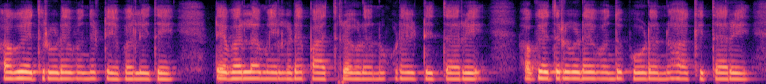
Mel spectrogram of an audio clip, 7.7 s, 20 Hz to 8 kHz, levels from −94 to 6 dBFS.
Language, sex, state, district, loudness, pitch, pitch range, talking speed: Kannada, female, Karnataka, Bidar, -16 LUFS, 220 Hz, 215-225 Hz, 125 wpm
